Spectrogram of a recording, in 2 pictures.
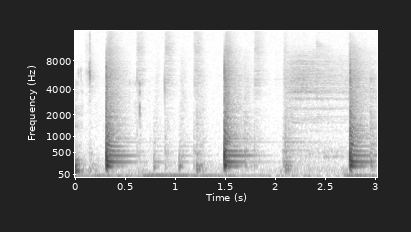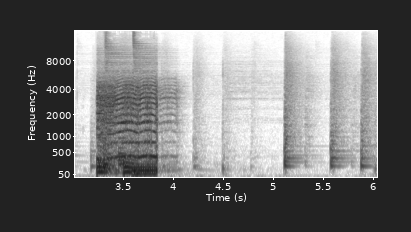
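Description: A snare drum track played back solo from a multitrack drum recording: sparse separate snare hits with faint spill from the rest of the kit, and one much louder, ringing hit about three seconds in. The track labelled "up" turns out to be the microphone under the snare, the snare bottom mic.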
